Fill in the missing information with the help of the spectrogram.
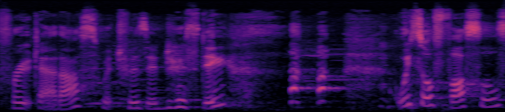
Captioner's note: laughs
